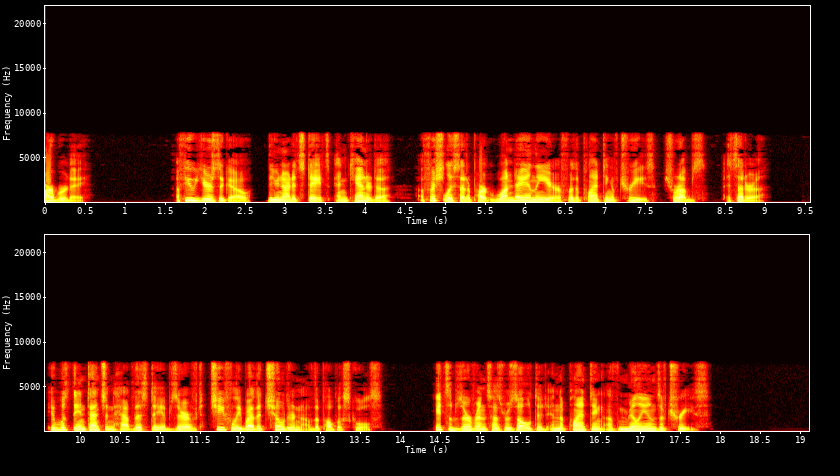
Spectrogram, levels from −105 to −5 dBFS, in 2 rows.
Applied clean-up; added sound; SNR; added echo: none; none; none; none.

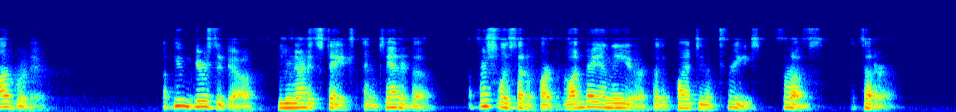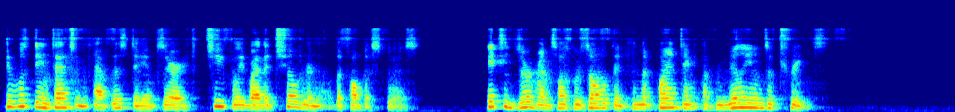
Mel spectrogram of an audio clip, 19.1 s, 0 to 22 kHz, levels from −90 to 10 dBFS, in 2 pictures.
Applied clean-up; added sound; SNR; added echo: neural mask model DeepFilterNet 3.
